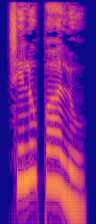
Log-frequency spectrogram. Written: ಚಲ್ಲಪಿಲ್ಲಿ

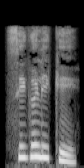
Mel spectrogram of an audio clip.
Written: ಸಕಾಲಿಕ

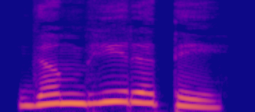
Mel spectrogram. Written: ಗುಂಬಾರತಿ

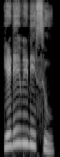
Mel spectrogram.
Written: ಎಡೆವಿಡಿಸು

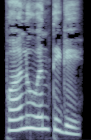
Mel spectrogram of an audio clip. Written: ಪಾಲುವಂತಿಗೆ

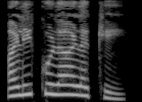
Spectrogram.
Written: ಅಳಿಕುಳಾಳಕಿ

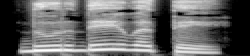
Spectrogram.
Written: ದುರ್ದೇವತೆ

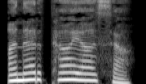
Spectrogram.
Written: ಅನರ್ಥಾಯಾಸ

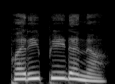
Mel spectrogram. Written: ಪರಿಪಠನ

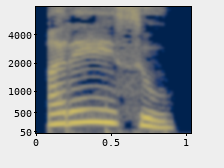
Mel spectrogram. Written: ಅರೆಯಿಸು

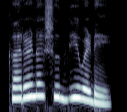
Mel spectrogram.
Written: ಕರಣಶುದ್ಧಿವಡೆ

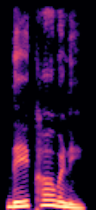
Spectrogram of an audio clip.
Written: ದೇಖಾವಳಿ

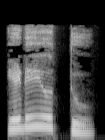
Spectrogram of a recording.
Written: ಎಡೆಯೊತ್ತು

